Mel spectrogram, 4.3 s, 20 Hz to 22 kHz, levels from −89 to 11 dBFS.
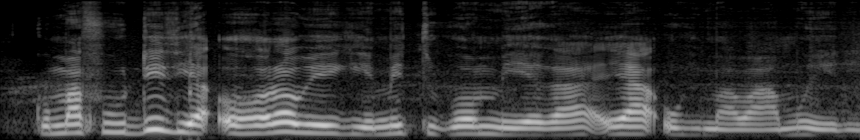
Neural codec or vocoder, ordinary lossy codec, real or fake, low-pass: none; none; real; none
